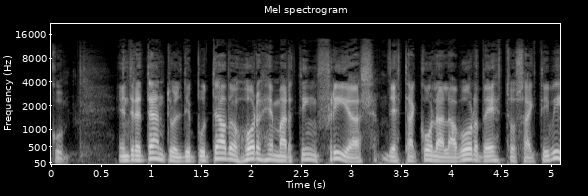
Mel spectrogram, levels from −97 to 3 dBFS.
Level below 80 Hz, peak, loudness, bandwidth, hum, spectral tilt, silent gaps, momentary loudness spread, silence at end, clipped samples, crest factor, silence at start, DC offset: -56 dBFS; -4 dBFS; -22 LUFS; 13.5 kHz; none; -6 dB/octave; none; 8 LU; 0 s; under 0.1%; 18 dB; 0 s; under 0.1%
